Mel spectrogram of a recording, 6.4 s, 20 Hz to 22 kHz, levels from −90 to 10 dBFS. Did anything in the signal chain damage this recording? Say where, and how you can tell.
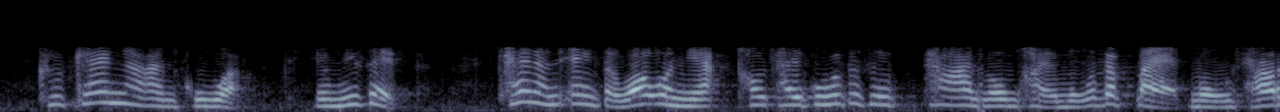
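Yes. At the codec stage, the whole speech clip went through the iLBC codec, with plainly audible damage. Nothing passes above 4 kHz, and the voice sounds slightly rough and synthetic. On a spectrogram there is a hard ceiling at 4 kHz, which fits iLBC's narrowband coding, here in its 13.33 kbps, 30 ms frame mode.

At the network stage, lost iLBC frames leave a 30 ms patch from 4.89 to 4.92 s, which fits one lost frame. The decoder repeated the last pitch cycle blended with noise, so it sounds like a brief held, buzzy vowel. The waveform shows repeated noisy pitch cycles, followed by clean recovery.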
